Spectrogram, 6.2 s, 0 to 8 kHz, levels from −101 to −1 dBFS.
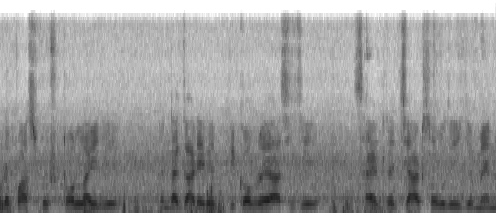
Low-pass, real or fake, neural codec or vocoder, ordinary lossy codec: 7.2 kHz; real; none; none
